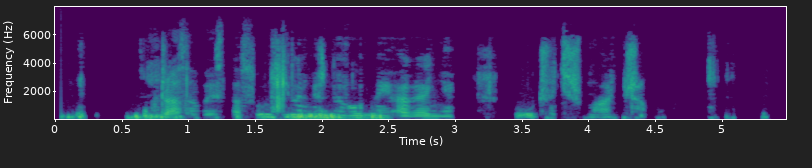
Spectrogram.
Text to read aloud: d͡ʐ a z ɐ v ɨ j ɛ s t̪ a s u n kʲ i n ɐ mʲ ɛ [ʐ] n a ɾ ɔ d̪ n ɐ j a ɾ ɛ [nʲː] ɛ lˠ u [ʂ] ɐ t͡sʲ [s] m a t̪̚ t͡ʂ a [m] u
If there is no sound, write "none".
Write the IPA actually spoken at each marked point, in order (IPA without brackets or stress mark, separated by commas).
ʐ, nʲ, t͡ʂ, ʂ, m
